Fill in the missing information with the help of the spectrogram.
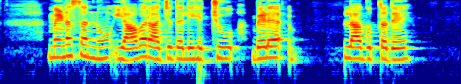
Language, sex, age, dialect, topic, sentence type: Kannada, female, 18-24, Coastal/Dakshin, agriculture, question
